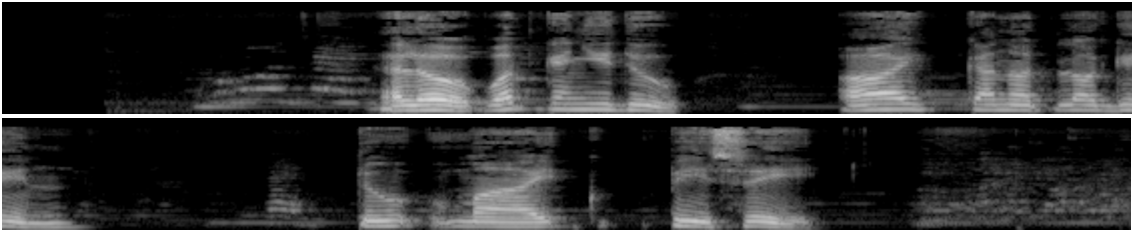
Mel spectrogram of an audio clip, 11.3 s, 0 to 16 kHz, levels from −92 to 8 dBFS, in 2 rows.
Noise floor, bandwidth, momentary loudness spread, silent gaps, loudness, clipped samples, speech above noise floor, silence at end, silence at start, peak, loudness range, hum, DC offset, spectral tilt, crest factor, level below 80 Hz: -75 dBFS; 11.5 kHz; 15 LU; none; -23 LUFS; under 0.1%; 53 dB; 1.6 s; 1.25 s; -2 dBFS; 7 LU; none; under 0.1%; -4.5 dB/octave; 24 dB; -70 dBFS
